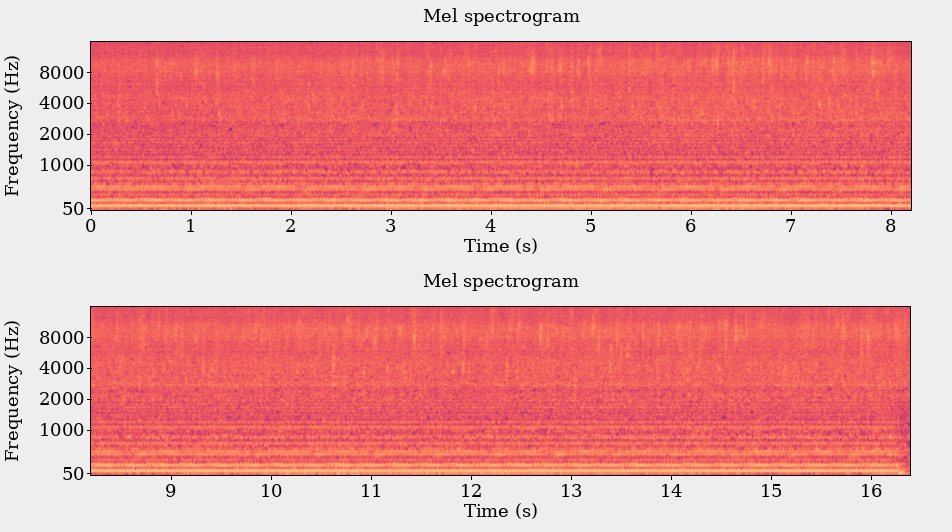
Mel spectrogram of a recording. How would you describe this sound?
Under the sink with the cabinet door closed while running water and garbage disposal, can you guess which one is which?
